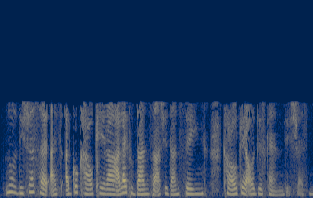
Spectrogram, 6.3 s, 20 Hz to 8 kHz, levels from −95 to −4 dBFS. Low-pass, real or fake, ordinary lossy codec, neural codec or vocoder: 7.2 kHz; real; AAC, 16 kbps; none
